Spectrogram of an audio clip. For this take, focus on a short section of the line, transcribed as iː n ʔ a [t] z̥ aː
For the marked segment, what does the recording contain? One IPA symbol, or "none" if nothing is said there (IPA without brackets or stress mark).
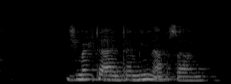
p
